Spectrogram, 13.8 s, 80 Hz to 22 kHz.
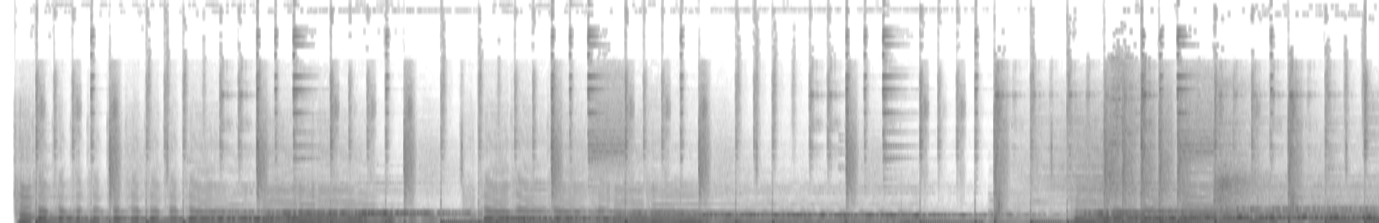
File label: Analog Ballad, Yamaha PSR-550 style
